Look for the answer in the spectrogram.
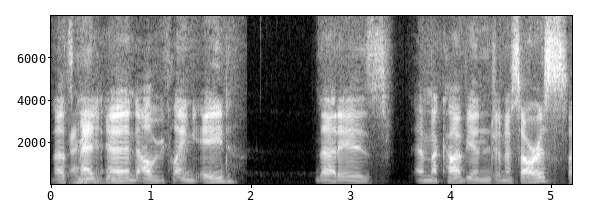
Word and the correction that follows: Janissary: Janissary. – Janissary. – Janissary? All right. I think I did that right.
